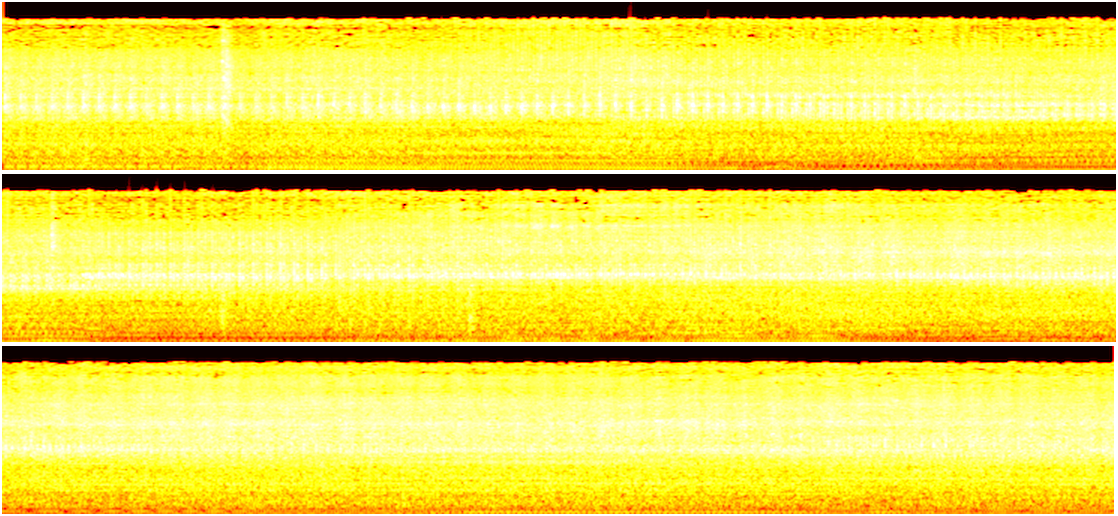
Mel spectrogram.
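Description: A diesel engine runs loudly with a steady rumble.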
